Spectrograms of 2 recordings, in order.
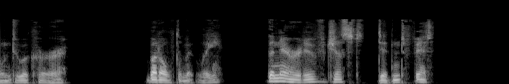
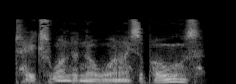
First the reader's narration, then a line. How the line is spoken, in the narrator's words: Edward mumbled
